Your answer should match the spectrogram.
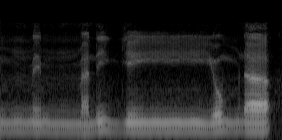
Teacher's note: فنأتي بالغنة، غنة الإدغام وكذلك غنة النون المشددة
